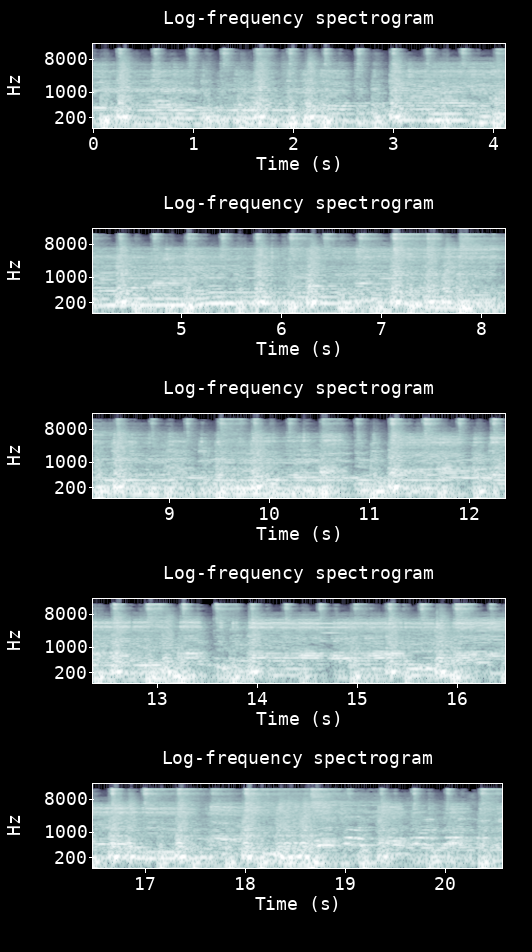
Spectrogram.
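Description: A rock band playing an instrumental passage on electric guitar and drum kit, loud and continuous with a steady beat.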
